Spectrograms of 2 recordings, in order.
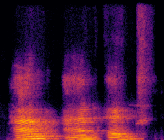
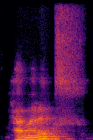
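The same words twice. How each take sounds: First: "ham and eggs" very slow, each word apart; full separate words. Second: "ham and eggs" run together, softly and quicker; squeezed together. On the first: Teacher setting up the squeeze, very slow separate words. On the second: Teacher answering how it is squeezed, words run together. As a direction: squeeze "Ham and eggs" into one linked unit. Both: Shown as a demonstration. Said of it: "squeezed into how?".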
